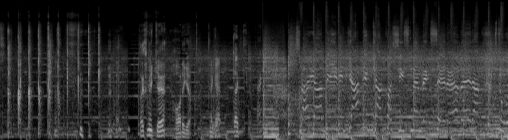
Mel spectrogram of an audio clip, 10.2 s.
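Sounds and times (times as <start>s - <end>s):
small audience applause: 0.0s - 2.1s
laughter: 0.8s - 2.9s
speech: 1.6s - 9.2s.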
